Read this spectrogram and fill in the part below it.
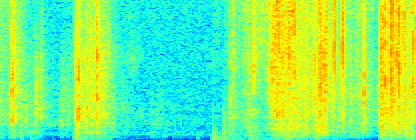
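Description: Plastic bags holding the lower receiver parts and rear stock of a rifle build kit crinkle and crush in bursts, close and fairly loud, with short quiet gaps between the handling noises.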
